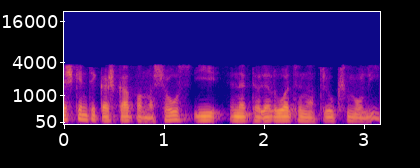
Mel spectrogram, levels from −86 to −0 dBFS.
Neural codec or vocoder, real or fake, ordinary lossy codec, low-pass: codec, 16 kHz in and 24 kHz out, 0.9 kbps, LongCat-Audio-Codec, fine tuned four codebook decoder; fake; MP3, 32 kbps; 3.6 kHz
